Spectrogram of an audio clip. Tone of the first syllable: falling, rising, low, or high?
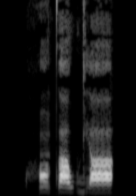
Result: high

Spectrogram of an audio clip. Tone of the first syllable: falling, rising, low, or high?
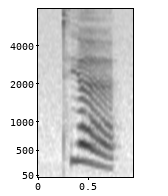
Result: falling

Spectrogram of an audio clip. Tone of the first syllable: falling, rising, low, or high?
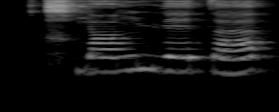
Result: rising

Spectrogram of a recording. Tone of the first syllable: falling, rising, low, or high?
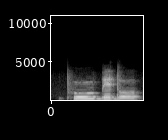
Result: high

